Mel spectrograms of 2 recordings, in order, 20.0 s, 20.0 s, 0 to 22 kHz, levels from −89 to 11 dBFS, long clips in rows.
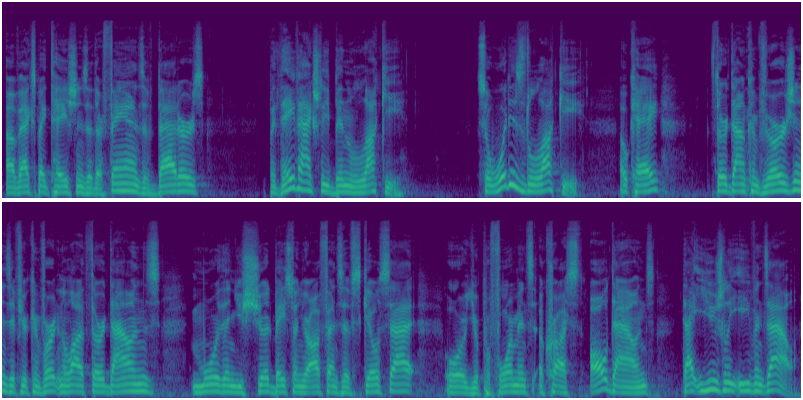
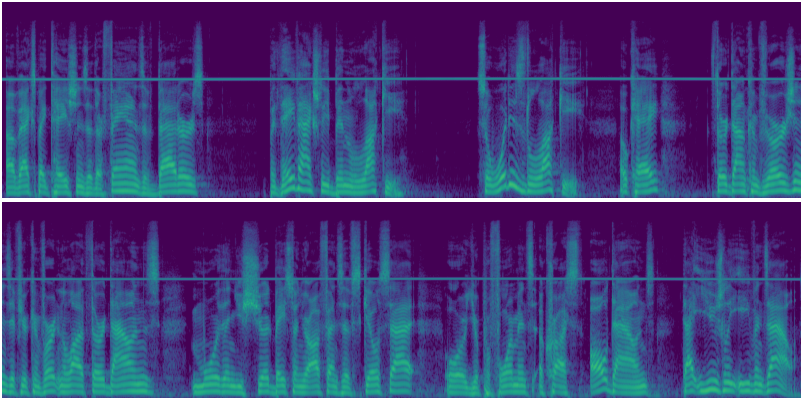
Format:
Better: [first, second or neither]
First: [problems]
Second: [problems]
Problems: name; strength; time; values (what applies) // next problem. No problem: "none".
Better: first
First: none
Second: high-pitched whine; noticeable; throughout; 4.5 kHz, 10 dB below the speech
